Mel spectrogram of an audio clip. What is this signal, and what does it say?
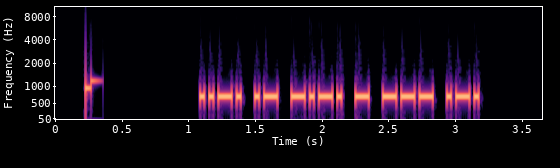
Morse code, heard as a keyed tone, about 34 wpm, 700 Hz. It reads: FACTOR
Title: Sentences from Top 1300 Words - New Word Drill Alt - 35wpm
